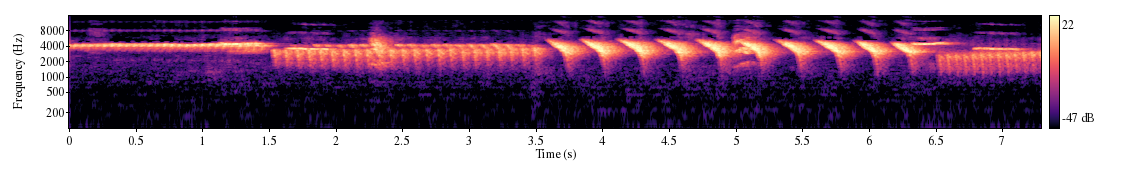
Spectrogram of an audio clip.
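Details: Singing canaries of varied colours: a steady buzzy trill drops to a lower rolling tour, then about ten loud downslurred notes repeat roughly twice per second before a lower trill resumes.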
